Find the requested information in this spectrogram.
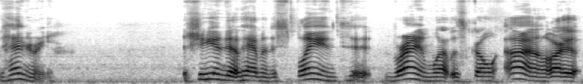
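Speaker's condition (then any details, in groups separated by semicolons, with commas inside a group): Cerebral palsy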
